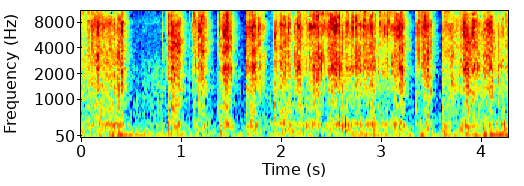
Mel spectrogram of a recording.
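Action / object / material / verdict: scrape / salt block candle holder scratched with fingernails / rock salt / none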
